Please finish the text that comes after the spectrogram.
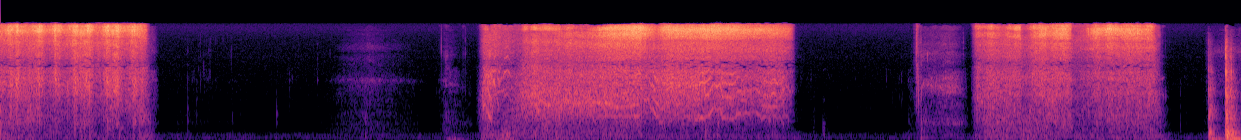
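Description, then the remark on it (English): Someone blows hard into the charging port of a phone that got wet in a bath, trying to clear the water out, in several loud, breathy hissing bursts, one long and steady, separated by short silent pauses. No talking. “It's got in through that little opening, hasn't it? The charging opening. Maybe if I blow in there.”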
